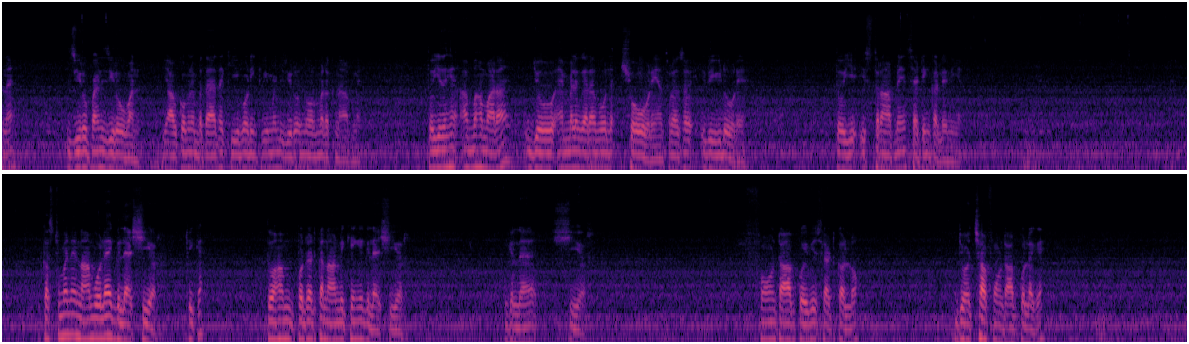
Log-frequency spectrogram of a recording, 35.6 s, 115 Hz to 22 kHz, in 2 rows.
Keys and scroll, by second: 0.9-2.2 typing, 6.1-7.1 typing, 8.1 Page_Down, 8.3 Down, 8.5 Down, 8.6 Down, 8.8 Down, 9.0 Down, 9.3 Down, 13.6 super+-, 13.8 super+-, 13.9 super+-, 14.6-16.9 typing, 16.2 super+-, 18.0-20.3 typing, 24.7-26.9 typing.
